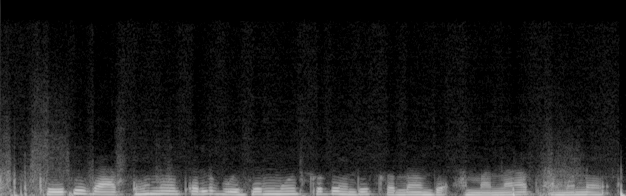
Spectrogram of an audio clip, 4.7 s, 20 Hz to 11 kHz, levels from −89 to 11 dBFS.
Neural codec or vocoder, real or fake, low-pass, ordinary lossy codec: autoencoder, 48 kHz, 128 numbers a frame, DAC-VAE, trained on Japanese speech; fake; 9.9 kHz; AAC, 64 kbps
